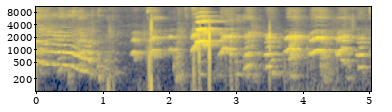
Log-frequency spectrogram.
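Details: Twelve-day-old Aksaray Malaklı puppies whining, overlapping harmonic cries sliding down in pitch, then shorter broken yelps and whimpers with a few sharp knocks in between.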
